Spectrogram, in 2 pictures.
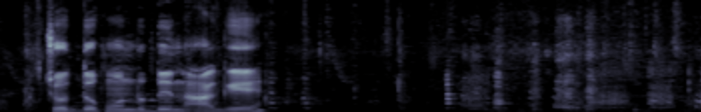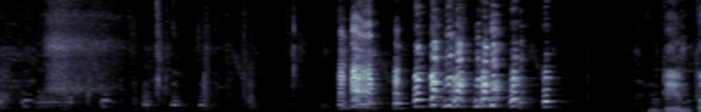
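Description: Flock of Egyptian Fayoumi chickens clucking, with a louder burst of rapid cackling from about six and a half seconds in.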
